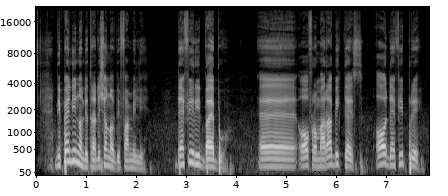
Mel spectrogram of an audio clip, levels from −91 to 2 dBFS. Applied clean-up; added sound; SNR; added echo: none; none; none; none.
